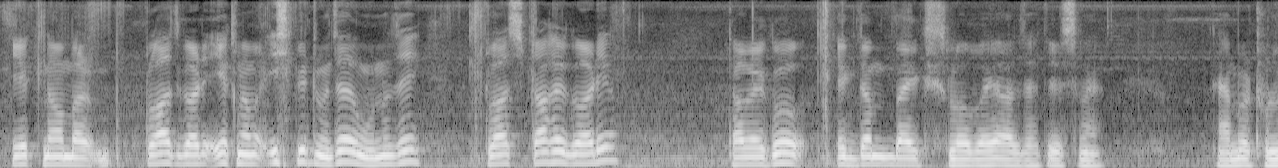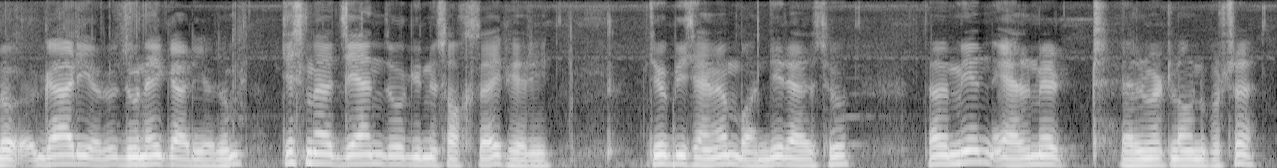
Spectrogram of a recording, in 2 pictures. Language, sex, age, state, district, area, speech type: Nepali, male, 30-45, West Bengal, Kalimpong, rural, spontaneous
